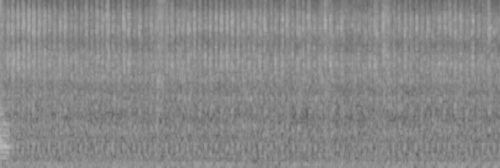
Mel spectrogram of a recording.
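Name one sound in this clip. A propeller engine drones steadily with a low rumble.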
